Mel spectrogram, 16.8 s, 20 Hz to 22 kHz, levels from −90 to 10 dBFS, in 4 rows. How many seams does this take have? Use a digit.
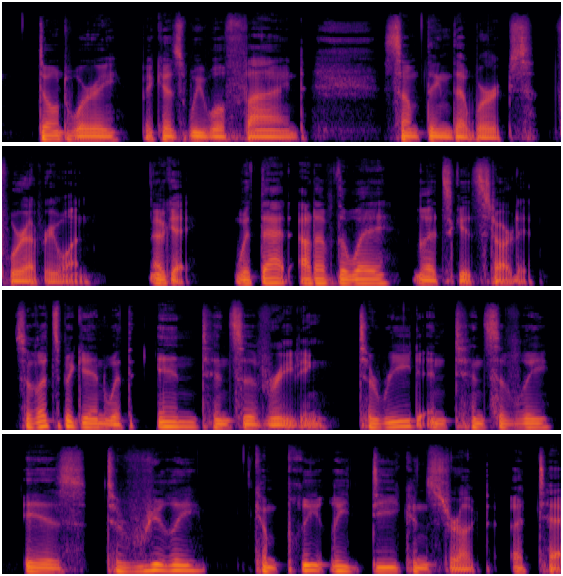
0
